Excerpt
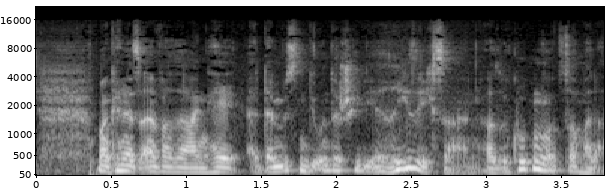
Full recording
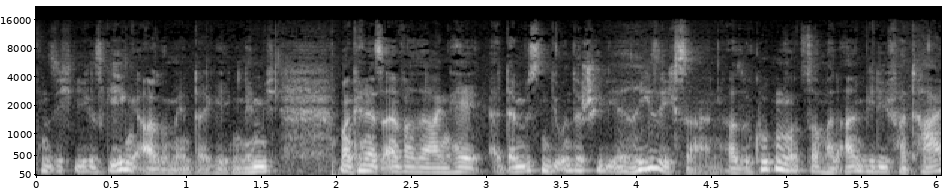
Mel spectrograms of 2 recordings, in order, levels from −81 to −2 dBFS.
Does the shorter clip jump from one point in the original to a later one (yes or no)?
no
